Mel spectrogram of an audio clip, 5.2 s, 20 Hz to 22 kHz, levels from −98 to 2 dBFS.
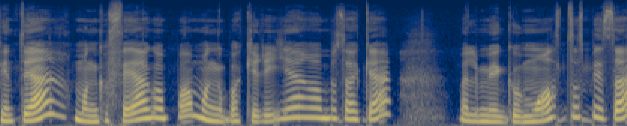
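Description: No dropouts, clipping, glitches or other transmission faults are audible anywhere in this speech recording.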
